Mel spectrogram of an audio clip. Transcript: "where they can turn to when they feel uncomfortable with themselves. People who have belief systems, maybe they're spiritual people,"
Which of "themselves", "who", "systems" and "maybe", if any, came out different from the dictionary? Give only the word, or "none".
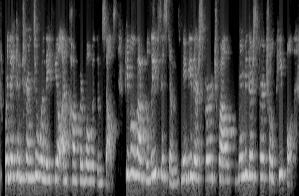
none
